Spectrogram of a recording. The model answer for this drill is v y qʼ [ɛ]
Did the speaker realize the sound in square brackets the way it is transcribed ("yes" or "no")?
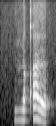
no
